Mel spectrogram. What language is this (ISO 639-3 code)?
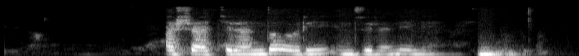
kin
